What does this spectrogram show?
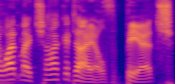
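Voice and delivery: put-on cartoon alien voice. Running through cartoon voices: Roger the Alien voice. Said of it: "it's Roger the Alien".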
